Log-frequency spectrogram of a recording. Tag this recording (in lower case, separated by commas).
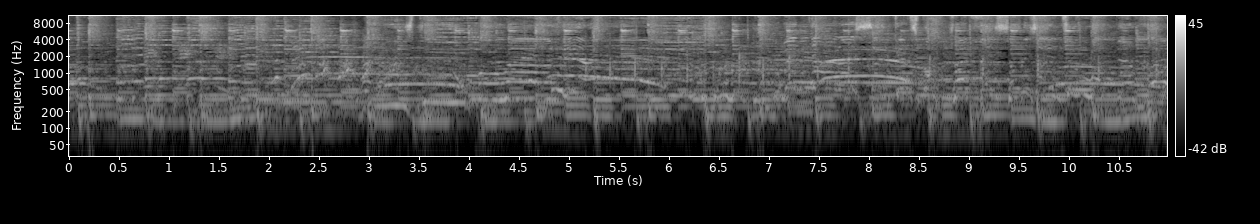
music, speech, rattle (instrument)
